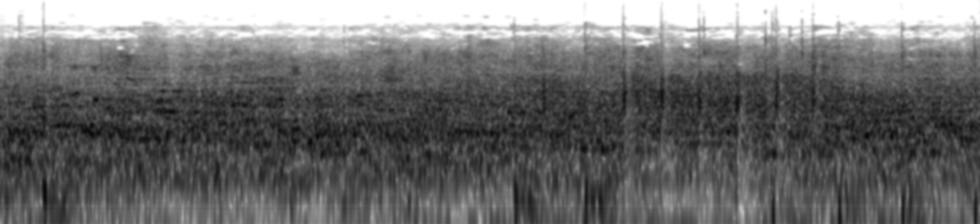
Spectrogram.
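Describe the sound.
An audience applauds steadily for about ten seconds, a dense, loud wash of clapping with a few sharper claps poking through and a murmur of crowd voices mixed in.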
